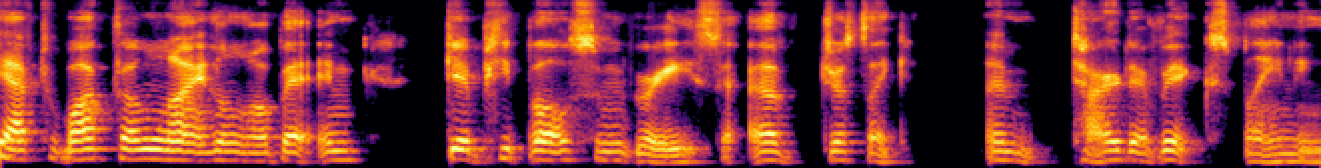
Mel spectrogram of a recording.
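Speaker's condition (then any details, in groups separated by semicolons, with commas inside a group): Friedreich's ataxia; onset age 19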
